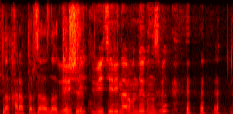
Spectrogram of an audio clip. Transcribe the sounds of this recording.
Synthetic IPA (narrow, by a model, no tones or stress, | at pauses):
mənɑqʰɑɾɑp̚t̪ʰʊɾsɑɴəzmt̪ʏʃɪlɪve̞t̪e̞ɾinaɾmənd̪ed̪ɪŋəzbe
